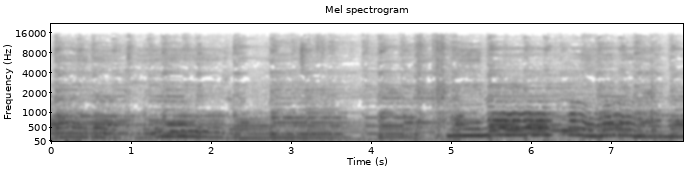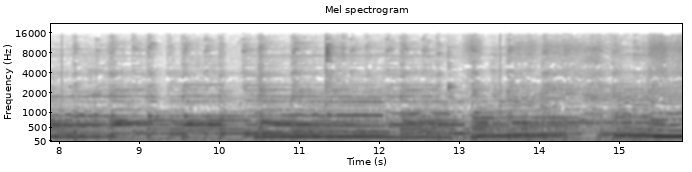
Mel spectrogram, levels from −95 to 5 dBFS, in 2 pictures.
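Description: A single bit flipped in memory or on a digital link, five times, leaving bit error spikes at 3.95, 8.03, 11.32, 13.51 and 14.66 s. Each corrupted value leaps by a power of two and snaps straight back, so each is heard as one sharp, broadband tick with no relation to the surrounding sound. The peaks reach about -17 dBFS at the first and last, about -11 dBFS at 8.03 s, where the click points to two adjacent samples, and about -5 dBFS at 11.32 and 13.51 s.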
